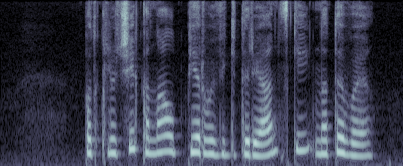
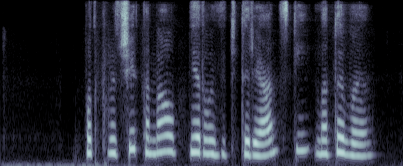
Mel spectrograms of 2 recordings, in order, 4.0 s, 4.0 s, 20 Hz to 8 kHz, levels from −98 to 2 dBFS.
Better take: first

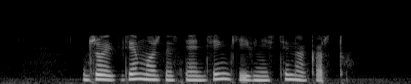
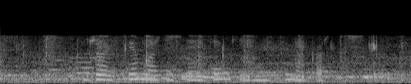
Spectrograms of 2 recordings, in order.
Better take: first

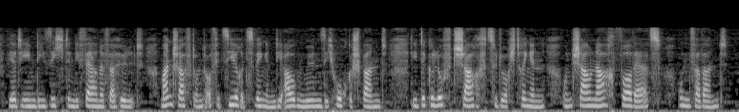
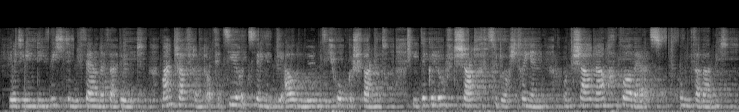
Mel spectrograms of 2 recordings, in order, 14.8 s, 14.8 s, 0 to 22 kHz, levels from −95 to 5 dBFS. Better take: first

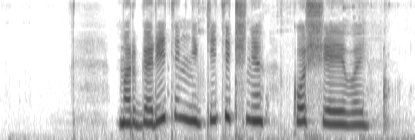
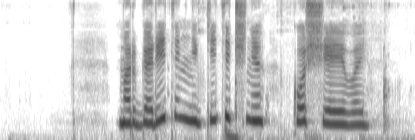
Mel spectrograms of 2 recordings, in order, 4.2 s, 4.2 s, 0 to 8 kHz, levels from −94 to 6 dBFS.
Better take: first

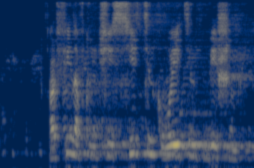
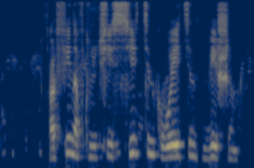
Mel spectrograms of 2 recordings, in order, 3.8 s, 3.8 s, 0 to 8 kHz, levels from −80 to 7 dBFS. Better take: second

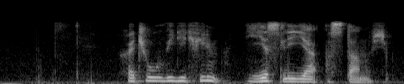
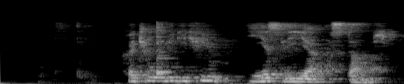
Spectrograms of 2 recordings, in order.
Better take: first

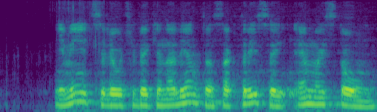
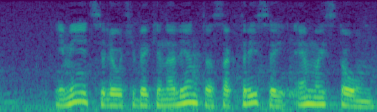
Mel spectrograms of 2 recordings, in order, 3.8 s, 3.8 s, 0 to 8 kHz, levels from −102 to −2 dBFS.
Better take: second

